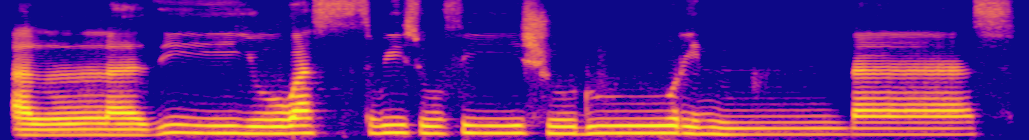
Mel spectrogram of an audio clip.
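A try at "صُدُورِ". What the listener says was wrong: Shotnya jangan ke shin ya, jangan berubah ke shin. Shu itu shin. Su sama dengan sin. Su itu sin, su shot.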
